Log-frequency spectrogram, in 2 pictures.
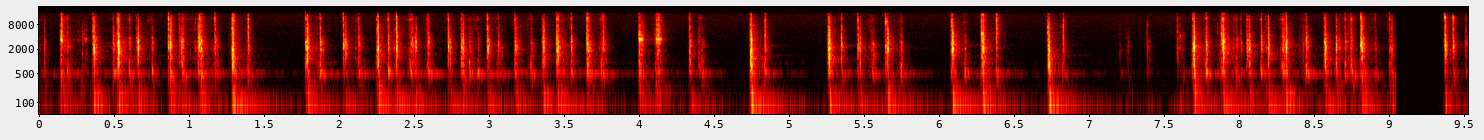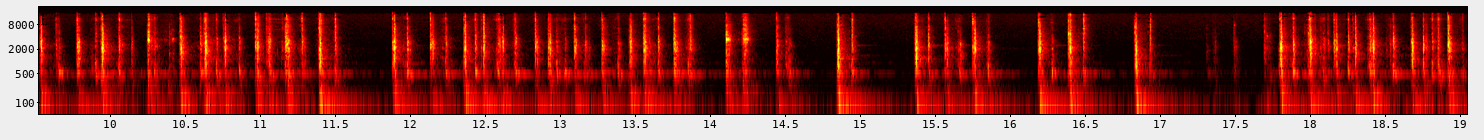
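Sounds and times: computer keyboard typing: 0.0s - 19.0s.

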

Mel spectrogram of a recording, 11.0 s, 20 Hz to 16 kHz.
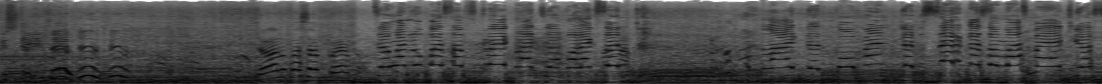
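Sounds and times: people shouting: 0.0s - 2.9s.

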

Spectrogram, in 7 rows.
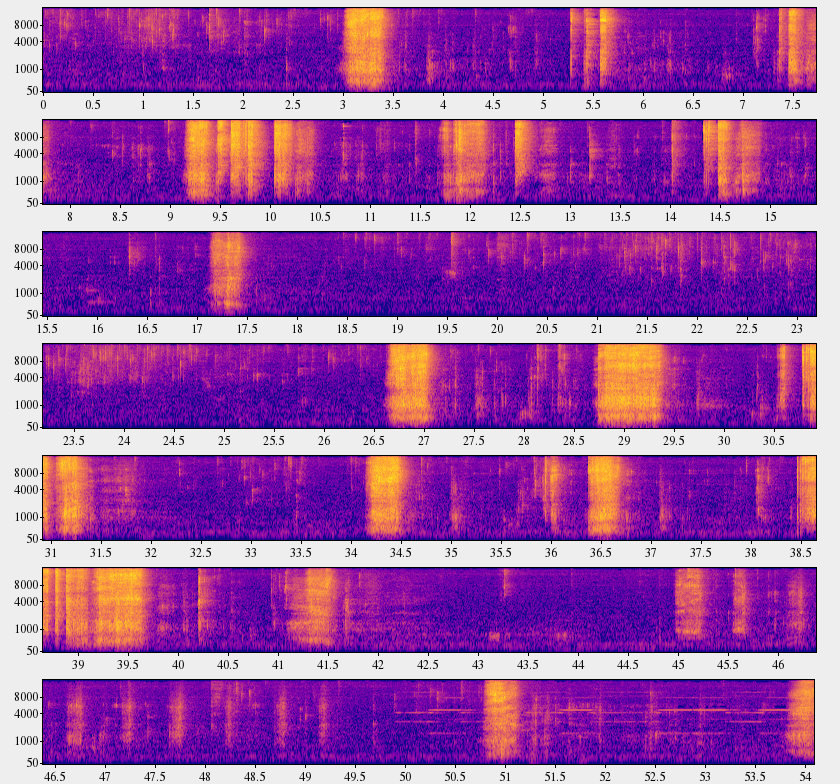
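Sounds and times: soft chewing: 18.2s - 26.6s, 44.9s - 49.9s.

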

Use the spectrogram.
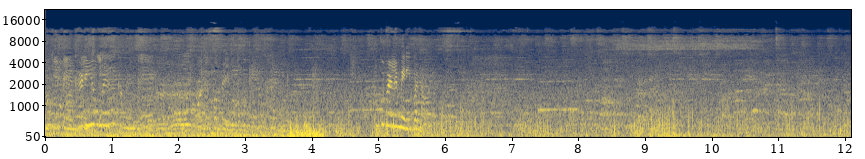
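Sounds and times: faint background music: 0.0s - 12.0s
restaurant background rumble: 0.0s - 12.0s.

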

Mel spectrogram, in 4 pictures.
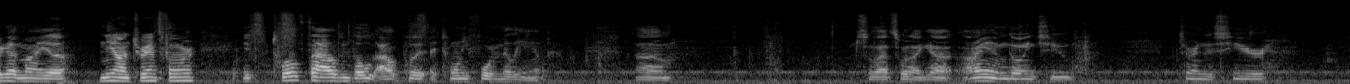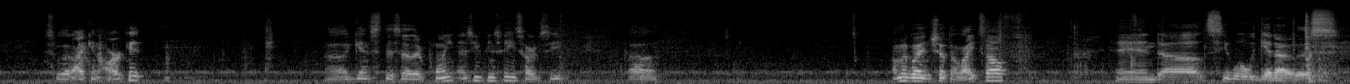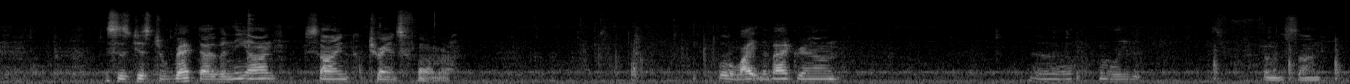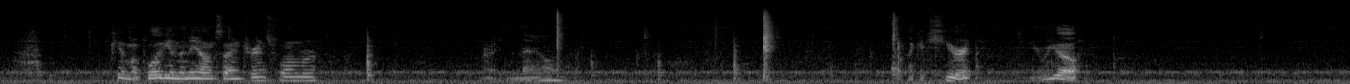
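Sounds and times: faint low hum: 0.0s - 54.0s.

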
